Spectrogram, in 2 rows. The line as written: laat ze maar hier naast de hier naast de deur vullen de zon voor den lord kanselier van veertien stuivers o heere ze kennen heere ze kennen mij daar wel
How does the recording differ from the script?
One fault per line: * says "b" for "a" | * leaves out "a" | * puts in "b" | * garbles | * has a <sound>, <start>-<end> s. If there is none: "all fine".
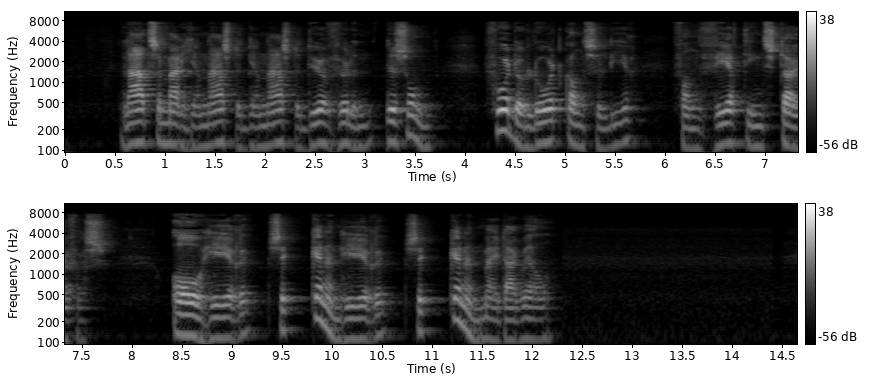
all fine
